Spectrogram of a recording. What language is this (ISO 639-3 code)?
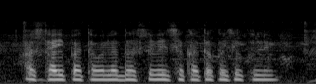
bho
